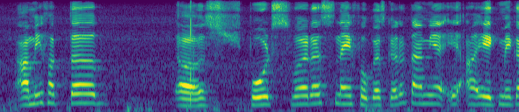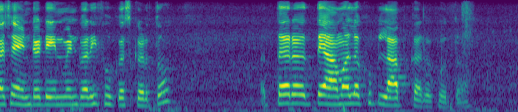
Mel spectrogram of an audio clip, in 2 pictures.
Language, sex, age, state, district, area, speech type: Marathi, male, 18-30, Maharashtra, Wardha, urban, spontaneous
